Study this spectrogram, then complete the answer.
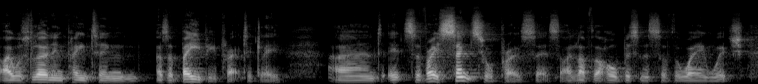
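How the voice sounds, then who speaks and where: A man speaks at a fairly quick pace with a southern English accent. His loudness swings widely. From southern England. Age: 50s. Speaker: watercolour painter and teacher. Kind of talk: painting demonstration; interview.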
